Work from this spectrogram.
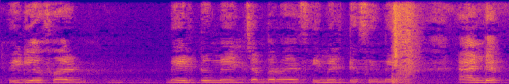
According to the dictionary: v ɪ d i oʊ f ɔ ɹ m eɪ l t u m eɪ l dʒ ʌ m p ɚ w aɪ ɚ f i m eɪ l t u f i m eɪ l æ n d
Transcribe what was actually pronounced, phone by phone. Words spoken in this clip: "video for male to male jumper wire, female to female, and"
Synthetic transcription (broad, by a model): v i d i oʊ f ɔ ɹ m eɪ l t u m eɪ l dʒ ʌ m b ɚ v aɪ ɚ f i m eɪ l t u f i m eɪ l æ n d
